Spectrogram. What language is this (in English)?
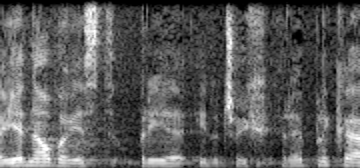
Croatian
